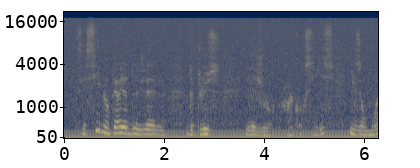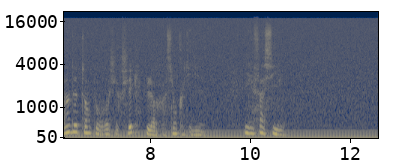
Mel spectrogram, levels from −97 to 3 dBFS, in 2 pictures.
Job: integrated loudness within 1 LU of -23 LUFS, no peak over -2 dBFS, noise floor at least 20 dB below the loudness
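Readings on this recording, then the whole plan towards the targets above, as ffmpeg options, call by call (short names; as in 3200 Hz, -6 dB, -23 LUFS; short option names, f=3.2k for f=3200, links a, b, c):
hum 50 Hz; harmonics up to 250 Hz; hum level -37 dBFS; noise floor -39 dBFS; noise floor target -53 dBFS; loudness -32.5 LUFS; peak -15.0 dBFS; loudness target -23.0 LUFS
-> -af "bandreject=f=50:t=h:w=6,bandreject=f=100:t=h:w=6,bandreject=f=150:t=h:w=6,bandreject=f=200:t=h:w=6,bandreject=f=250:t=h:w=6"
-af "afftdn=nr=14:nf=-39"
-af "volume=9.5dB"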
